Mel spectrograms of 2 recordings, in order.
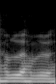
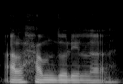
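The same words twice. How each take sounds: First: The word is said quickly and hurriedly. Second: The word is said slowly and carefully. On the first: It is rushed just to be finished. The speaker calls it wrong. "cepat selesai tapi nggak muncul" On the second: It is said properly and brings its reward. The speaker calls it right. "yang pelan-pelan tapi muncul"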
